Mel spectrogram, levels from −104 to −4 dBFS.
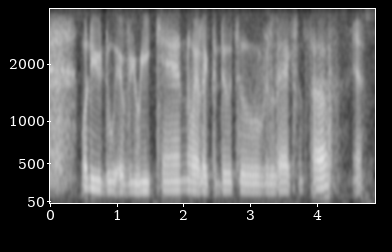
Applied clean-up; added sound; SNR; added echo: none; none; none; none.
